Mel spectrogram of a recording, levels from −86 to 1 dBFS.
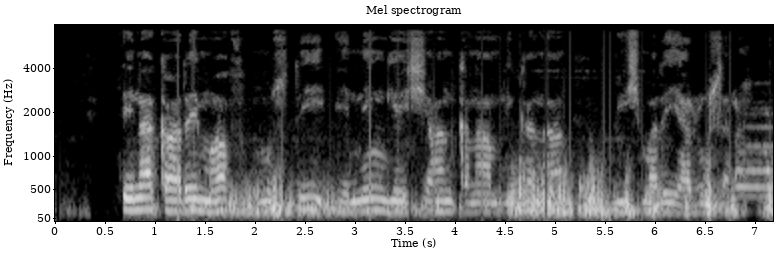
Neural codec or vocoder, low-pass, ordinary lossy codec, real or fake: none; 7.2 kHz; MP3, 64 kbps; real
